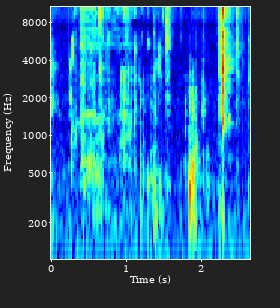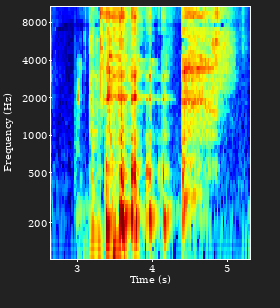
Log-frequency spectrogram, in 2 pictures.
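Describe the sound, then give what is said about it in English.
A person drinking Dr Pepper soda: faint, scattered sips and small mouth clicks at first, then a louder cluster of gulps and swallows, ending in a short hiss. No one speaks. “A little ASMR of me drinking.”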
